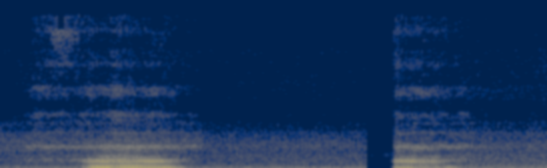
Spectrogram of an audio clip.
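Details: Deliberate voiced imitation of snoring, two low rattling snore sounds, demonstrating the English word "snore."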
